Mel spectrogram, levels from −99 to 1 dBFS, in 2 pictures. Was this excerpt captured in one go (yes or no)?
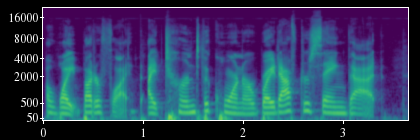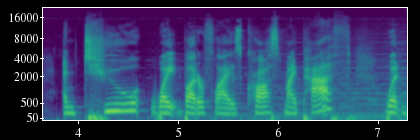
no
